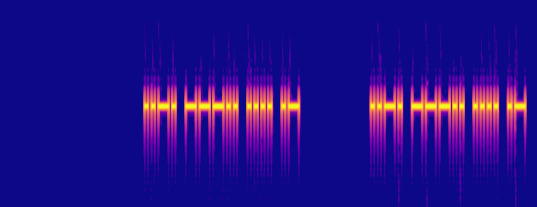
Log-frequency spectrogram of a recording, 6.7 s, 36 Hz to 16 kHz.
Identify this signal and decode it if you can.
Morse code, heard as a keyed tone, about 28 wpm, 700 Hz. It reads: F8HA F8HA
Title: DXCC-100 Call Signs - 4 Characters - Repeated 2x - 28wpm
